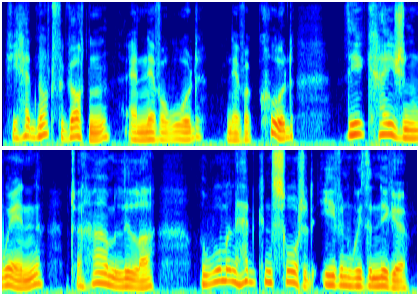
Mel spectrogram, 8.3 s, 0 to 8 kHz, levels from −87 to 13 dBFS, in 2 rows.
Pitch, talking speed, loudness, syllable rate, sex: 130 Hz, 145 wpm, -16 LUFS, 5.3 syllables/s, male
